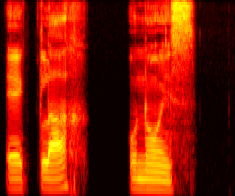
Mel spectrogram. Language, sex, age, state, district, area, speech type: Assamese, male, 18-30, Assam, Biswanath, rural, spontaneous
